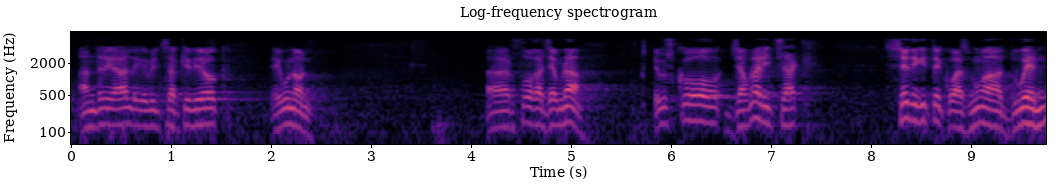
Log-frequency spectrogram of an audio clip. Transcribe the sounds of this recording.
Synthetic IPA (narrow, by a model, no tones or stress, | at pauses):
a̰nd̪ɾe̞aleɣeβilt͡saɾkið̞eo̞k | e̞ɣ̞uno̞n | aɾθoɣaʝawna | e̞wsko̞ʝawɾlaɾit͡ʃak | se̞ɾe̞ɣ̞it̪e̞ko̞azmoad̪ue̞n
